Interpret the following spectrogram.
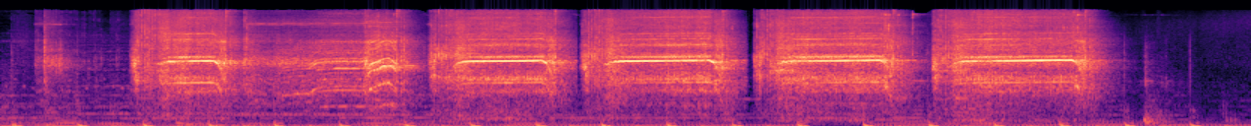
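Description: Cordless impact wrench spinning lug nuts off a car wheel, in about five loud bursts, each a steady whine with a hammering rattle, before stopping about a second before the end.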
